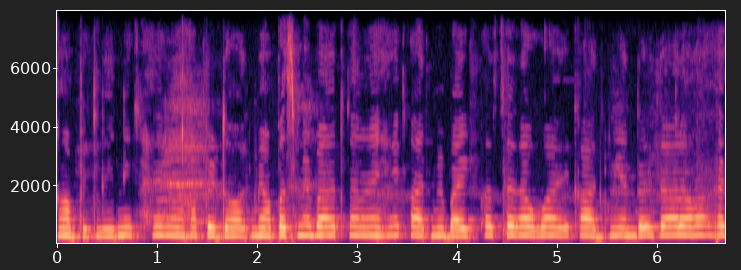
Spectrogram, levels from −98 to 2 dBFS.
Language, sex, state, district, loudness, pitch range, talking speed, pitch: Hindi, female, Bihar, Katihar, -16 LUFS, 290-310 Hz, 240 wpm, 300 Hz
